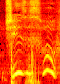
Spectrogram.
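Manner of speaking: high, loud exasperated exclamation. Real, not acted. Recalling the fight, exasperated high outburst. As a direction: blow off steam in disbelief.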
